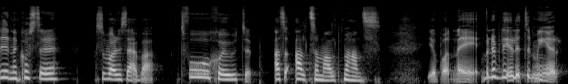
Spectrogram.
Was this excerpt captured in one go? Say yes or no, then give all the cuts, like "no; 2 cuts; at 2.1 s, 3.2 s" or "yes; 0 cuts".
yes; 0 cuts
